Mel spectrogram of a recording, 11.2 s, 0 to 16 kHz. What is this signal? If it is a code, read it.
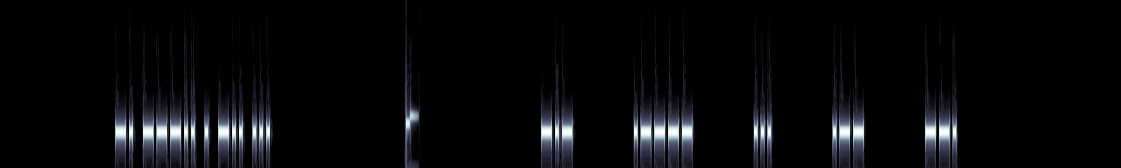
Morse code, heard as a keyed tone, about 36 wpm, spaced as for 18 wpm, 700 Hz. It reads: N8EDS K1SWG
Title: USA Call Signs - 5 Characters - 6x Character Spacing - 35wpm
